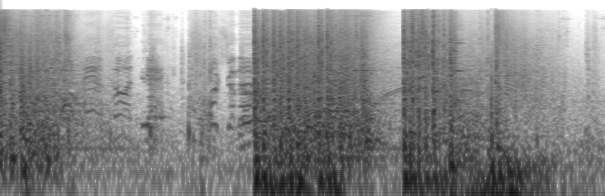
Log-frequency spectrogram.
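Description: A rifle fires loud rapid bursts of shots.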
